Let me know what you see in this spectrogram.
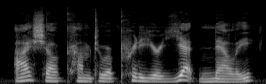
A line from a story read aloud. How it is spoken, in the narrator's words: laughed the misguided man, recovering his hardness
